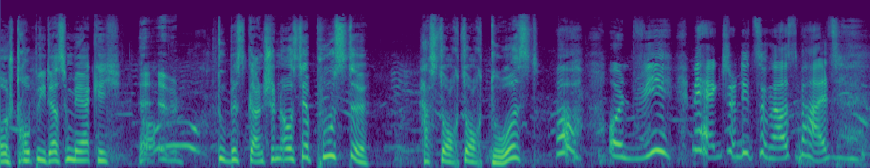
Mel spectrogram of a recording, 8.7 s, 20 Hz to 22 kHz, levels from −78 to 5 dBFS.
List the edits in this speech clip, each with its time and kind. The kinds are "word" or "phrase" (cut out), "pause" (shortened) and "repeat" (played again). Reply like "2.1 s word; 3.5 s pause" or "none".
1.3 s pause; 4.6 s repeat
